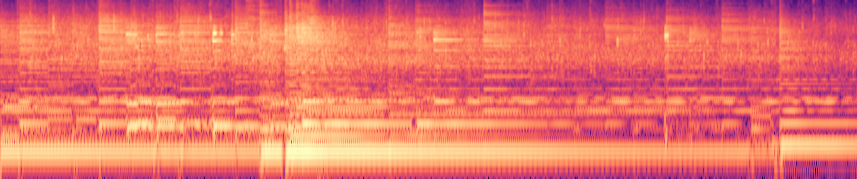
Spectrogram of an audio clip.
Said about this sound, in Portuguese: Aplauda ao nome do Senhor.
